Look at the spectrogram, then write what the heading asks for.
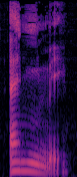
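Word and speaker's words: animée: So masculine form, animé, and then a feminine form, animé. Okay, you don't pronounce this e, but then you should write it.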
